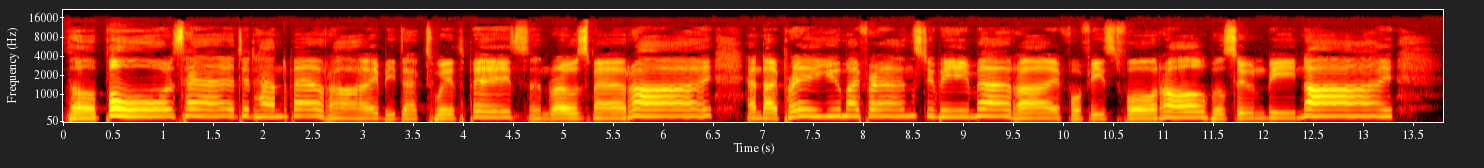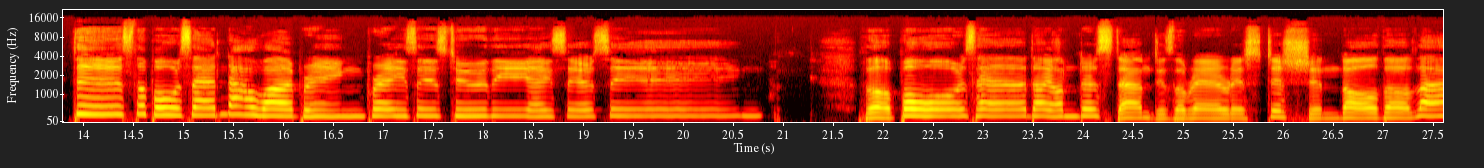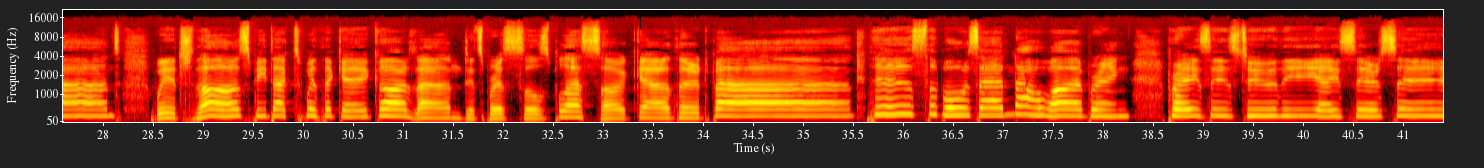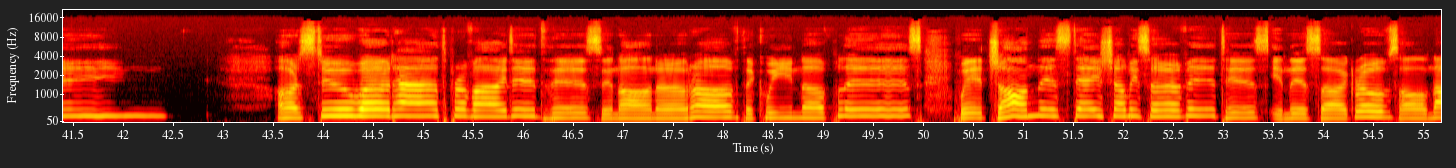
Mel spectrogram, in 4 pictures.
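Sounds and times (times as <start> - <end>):
tenor singing a carol: 0.0 - 20.8, 21.8 - 42.4, 43.6 - 55.1.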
